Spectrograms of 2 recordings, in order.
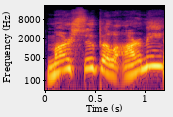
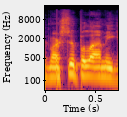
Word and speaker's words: Marsupilami: so marsupial army. – How's that? That's not how you say it.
